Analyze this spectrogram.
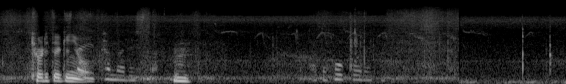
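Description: A young woman talks calmly and close by, outdoors.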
